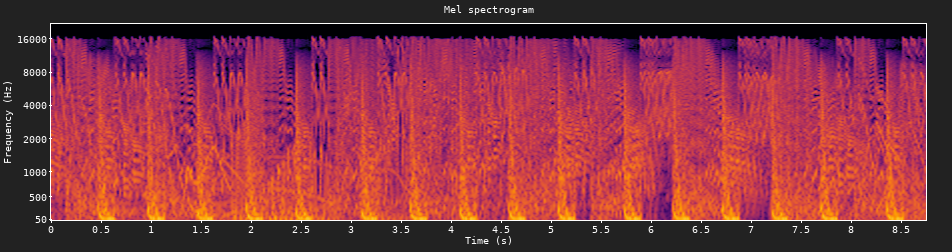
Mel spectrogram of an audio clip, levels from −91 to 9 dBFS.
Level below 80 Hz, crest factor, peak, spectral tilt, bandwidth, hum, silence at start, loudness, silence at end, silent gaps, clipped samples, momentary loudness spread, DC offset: -16 dBFS; 12 dB; 0 dBFS; -3.5 dB/octave; 17.5 kHz; none; 0 s; -14 LUFS; 0 s; none; under 0.1%; 3 LU; under 0.1%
